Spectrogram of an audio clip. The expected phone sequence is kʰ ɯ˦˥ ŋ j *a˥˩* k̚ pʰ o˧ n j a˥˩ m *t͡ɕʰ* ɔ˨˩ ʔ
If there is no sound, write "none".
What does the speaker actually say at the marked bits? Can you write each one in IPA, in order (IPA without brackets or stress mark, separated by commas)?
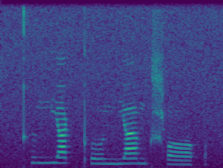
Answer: a˥˩, t͡ɕʰ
